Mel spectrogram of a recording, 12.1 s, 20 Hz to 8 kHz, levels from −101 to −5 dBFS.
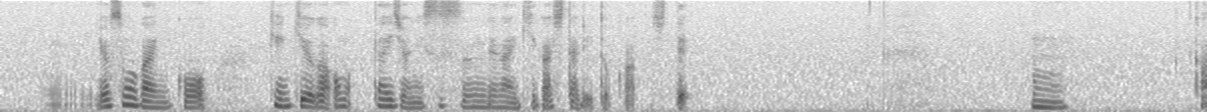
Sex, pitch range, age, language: female, 150-220 Hz, 20-39, Japanese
